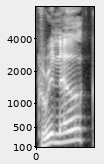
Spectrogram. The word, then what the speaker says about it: Grinnell: Weil gelandet sind sie in Grinnell, spricht man das so aus? Grinnell, genau.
